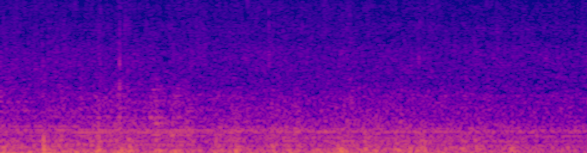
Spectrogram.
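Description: A night rainstorm with thunder: a deep, rolling rumble swells and ebbs beneath a steady hiss of falling rain. The whole scene is fairly faint and continuous.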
